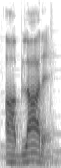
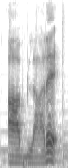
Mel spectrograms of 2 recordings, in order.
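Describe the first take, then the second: First: The final syllable is not stressed. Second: The final syllable is stressed. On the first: The speaker calls it wrong. "It's not hablare" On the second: The speaker calls it right. "it's hablaré"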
